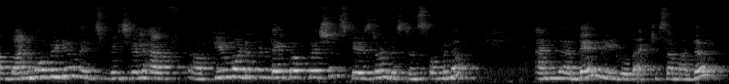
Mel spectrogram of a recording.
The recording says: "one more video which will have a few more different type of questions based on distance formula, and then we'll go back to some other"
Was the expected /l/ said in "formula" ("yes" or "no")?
no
